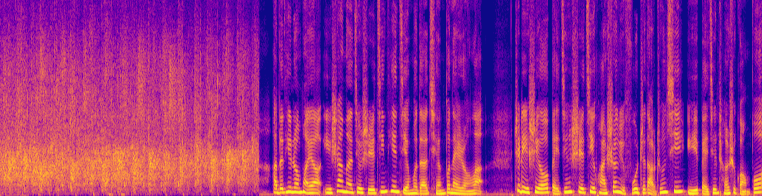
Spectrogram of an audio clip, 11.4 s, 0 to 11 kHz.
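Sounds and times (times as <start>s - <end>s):
audience applause at the close of a health talk: 0.0s - 3.9s
speech: 4.1s - 11.4s.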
